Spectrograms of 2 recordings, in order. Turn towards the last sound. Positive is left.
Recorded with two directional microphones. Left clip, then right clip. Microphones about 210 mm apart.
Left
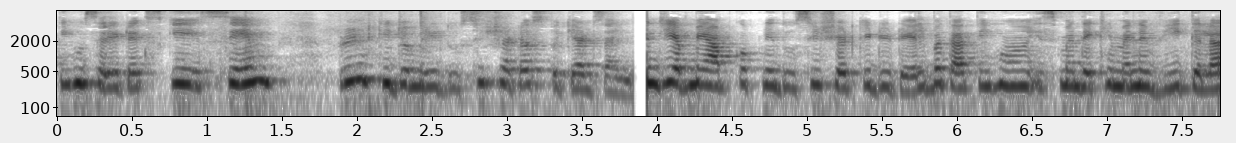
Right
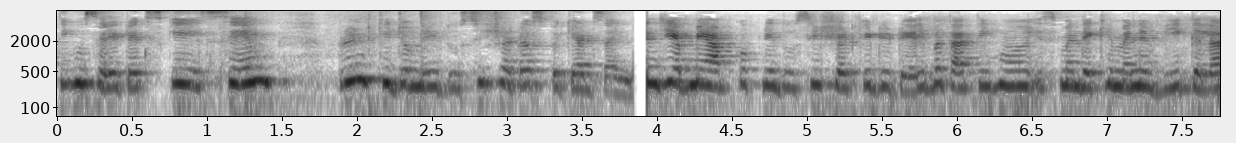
turn(degrees=60)  # may be behind; listen again after turning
